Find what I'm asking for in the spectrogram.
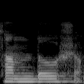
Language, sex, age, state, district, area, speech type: Malayalam, male, 18-30, Kerala, Wayanad, rural, read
